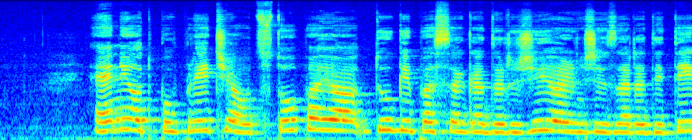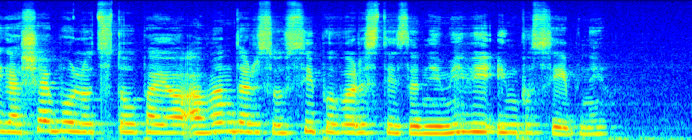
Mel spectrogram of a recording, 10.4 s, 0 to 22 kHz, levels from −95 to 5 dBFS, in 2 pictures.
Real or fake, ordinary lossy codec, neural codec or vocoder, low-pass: real; none; none; none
